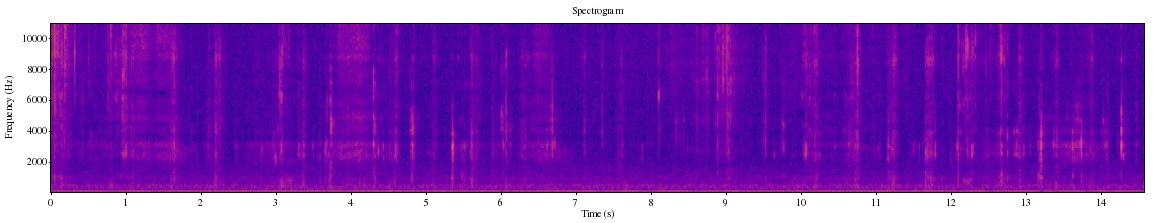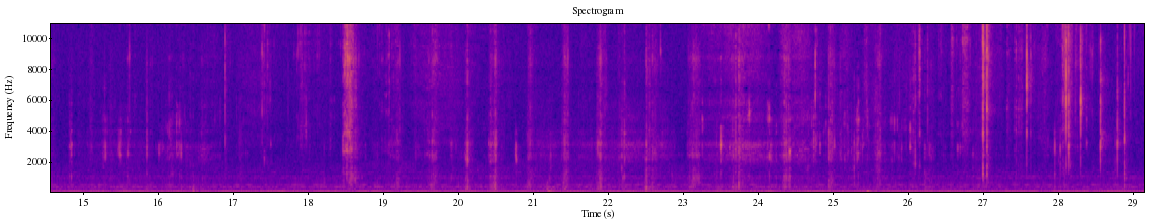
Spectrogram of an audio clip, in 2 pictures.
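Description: Close-miked chewing of a breaded fried chicken tender: a continuous run of small crunches, wet mouth clicks and crackles, over a steady low hum.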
